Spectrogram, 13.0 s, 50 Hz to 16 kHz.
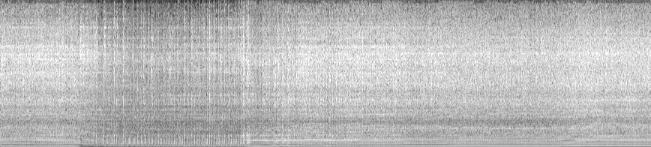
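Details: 1983 Echo PB400E two-stroke blower, warmed up, carburetor never adjusted: high scream drops sharply in pitch for a few seconds at full throttle then recovers and climbs back; bogging and surging, cause not yet diagnosed.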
